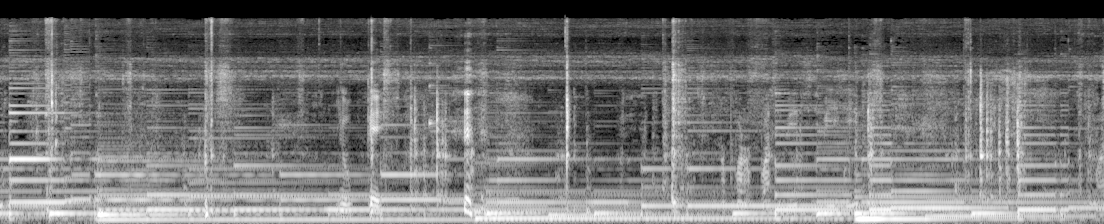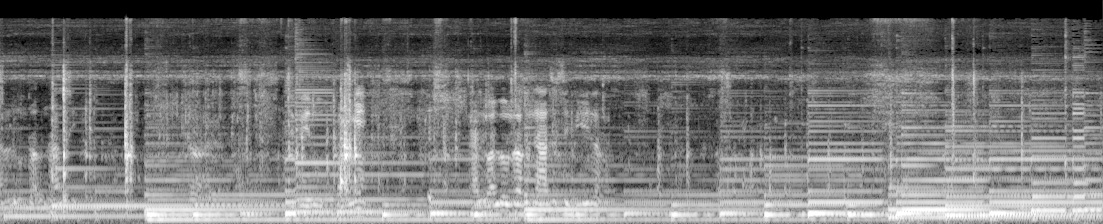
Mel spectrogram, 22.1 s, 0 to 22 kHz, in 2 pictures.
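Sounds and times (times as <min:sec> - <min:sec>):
background music sustained chords: 0:00.0 - 0:22.0.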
